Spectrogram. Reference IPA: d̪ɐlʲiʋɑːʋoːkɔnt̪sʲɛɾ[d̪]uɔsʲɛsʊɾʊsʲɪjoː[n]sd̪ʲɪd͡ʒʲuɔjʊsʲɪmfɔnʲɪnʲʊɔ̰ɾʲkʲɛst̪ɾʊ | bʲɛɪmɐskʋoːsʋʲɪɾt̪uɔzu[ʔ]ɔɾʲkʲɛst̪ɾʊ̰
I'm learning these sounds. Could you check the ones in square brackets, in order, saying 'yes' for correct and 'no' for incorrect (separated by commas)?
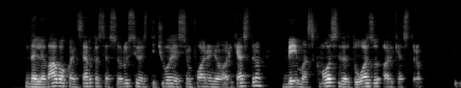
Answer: no, no, yes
